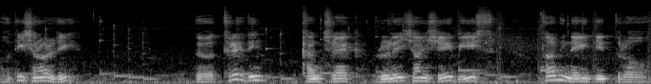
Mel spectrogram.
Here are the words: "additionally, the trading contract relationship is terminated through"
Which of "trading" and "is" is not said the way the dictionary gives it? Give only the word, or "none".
is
